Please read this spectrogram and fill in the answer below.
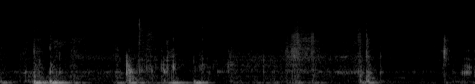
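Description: A coloring book being pressed flat by hands to break in its spine: soft paper rustles and rubbing, with a few low thumps as the pages are pushed down.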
